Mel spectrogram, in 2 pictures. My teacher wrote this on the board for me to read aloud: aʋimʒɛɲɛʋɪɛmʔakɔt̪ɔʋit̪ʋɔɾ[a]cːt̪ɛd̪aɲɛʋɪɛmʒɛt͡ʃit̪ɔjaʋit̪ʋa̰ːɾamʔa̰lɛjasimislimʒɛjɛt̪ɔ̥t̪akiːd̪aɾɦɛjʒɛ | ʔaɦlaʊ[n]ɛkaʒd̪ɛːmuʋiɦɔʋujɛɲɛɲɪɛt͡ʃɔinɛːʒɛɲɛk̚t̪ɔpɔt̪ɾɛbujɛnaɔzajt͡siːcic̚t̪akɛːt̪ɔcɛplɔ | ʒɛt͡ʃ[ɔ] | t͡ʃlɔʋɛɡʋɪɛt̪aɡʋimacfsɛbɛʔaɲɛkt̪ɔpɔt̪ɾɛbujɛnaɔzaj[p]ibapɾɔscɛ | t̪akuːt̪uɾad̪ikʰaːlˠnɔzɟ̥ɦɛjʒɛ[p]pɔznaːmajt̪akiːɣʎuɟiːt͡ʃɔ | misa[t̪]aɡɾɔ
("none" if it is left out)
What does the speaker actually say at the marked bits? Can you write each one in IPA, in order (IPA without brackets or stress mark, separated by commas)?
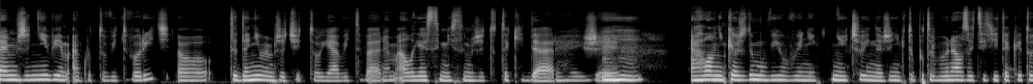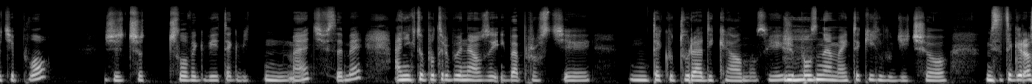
i, ɲ, ɔ, ʔ, p, t̪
